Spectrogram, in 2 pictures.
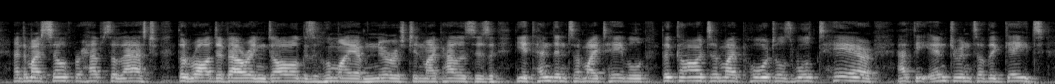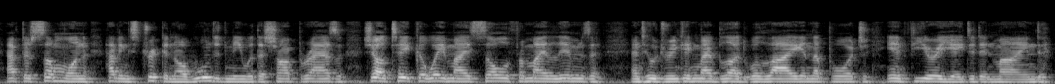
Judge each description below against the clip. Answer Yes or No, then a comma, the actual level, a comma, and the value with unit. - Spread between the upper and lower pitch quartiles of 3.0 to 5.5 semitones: No, narrow, 2.5 semitones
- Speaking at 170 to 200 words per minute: Yes, average, 190 wpm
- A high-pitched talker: No, medium, 140 Hz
